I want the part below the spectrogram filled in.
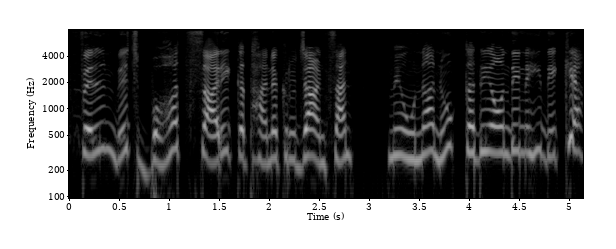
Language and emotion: Punjabi, surprised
